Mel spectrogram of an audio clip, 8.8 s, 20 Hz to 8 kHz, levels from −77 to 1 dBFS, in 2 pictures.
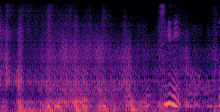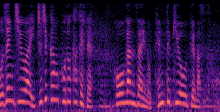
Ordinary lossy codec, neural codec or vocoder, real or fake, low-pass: none; codec, 24 kHz, 0.5 kbps, DualCodec; fake; 7.2 kHz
